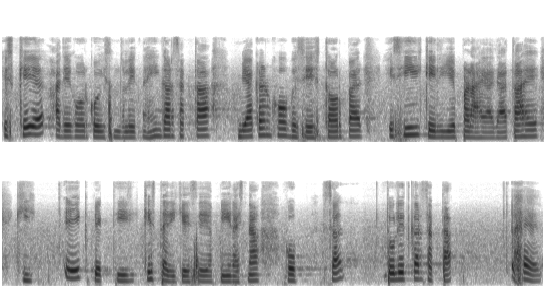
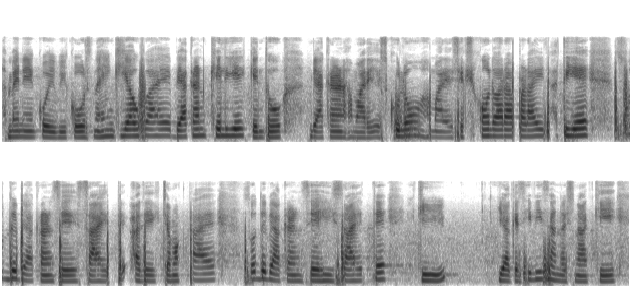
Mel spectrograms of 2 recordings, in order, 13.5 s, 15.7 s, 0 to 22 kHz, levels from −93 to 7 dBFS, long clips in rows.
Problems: none marked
